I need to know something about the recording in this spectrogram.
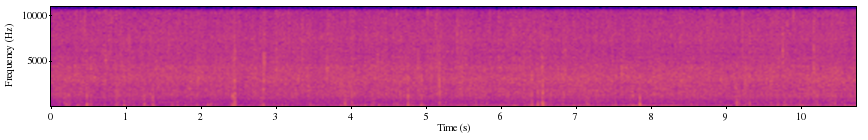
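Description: Steady rain falling on wet leaf litter and foliage, with many separate drop taps standing out from the hiss.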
